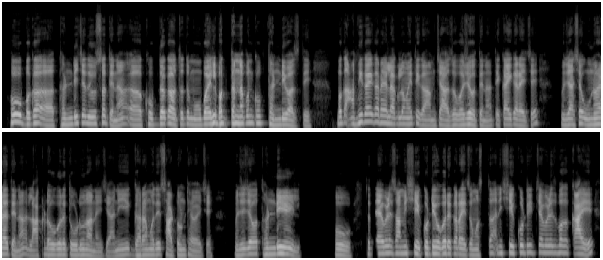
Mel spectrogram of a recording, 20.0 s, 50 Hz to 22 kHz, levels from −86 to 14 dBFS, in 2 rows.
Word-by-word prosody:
हो. 200 Hz, +1 st, +6 dB
बघा, 165 Hz, +1 st, +2 dB, 0.2 s
अ, -, -, -1 dB
थंडीच्या 160 Hz, +5 st, 0 dB
दिवसात 165 Hz, +2 st, +1 dB
आहे 130 Hz, -, +3 dB
ना 125 Hz, +4 st, 0 dB, 0.3 s
अ, -, -, 0 dB
खूपदा 150 Hz, +1 st, +1 dB
काय 165 Hz, 0 st, +5 dB
होतं 145 Hz, 0 st, 0 dB
तर 155 Hz, -, -2 dB
मोबाईल 150 Hz, +4 st, +4 dB
बघताना 170 Hz, 0 st, +4 dB
पण 180 Hz, +1 st, -3 dB
खूप 175 Hz, -1 st, -6 dB
थंडी 140 Hz, -2 st, 0 dB
वाजते. 120 Hz, -3 st, -1 dB, 0.5 s
मग 165 Hz, -, -1 dB
आम्ही 160 Hz, +5 st, +1 dB
काय 210 Hz, 0 st, +5 dB
करायला 190 Hz, -3 st, +1 dB
लागलो 155 Hz, 0 st, 0 dB
माहिती 155 Hz, +2 st, -1 dB
आहे -, -, -4 dB
का? 125 Hz, -, 0 dB
आमचे 125 Hz, 0 st, -4 dB
आजोबा 130 Hz, +2 st, 0 dB
जे 145 Hz, +2 st, +2 dB
होते 135 Hz, -2 st, -1 dB
ना, 115 Hz, 0 st, -7 dB
ते 135 Hz, -, -3 dB
काय 145 Hz, +1 st, +3 dB
करायचे 130 Hz, +1 st, 0 dB, 0.4 s
म्हणजे 135 Hz, +1 st, -1 dB
अशा 140 Hz, +4 st, 0 dB
उन्हाळ्यात 150 Hz, +1 st, +2 dB
आहे 130 Hz, -, 0 dB
ना 135 Hz, +6 st, -5 dB
लाकडं 120 Hz, +3 st, -3 dB
वगैरे 140 Hz, +1 st, -2 dB
तोडून 130 Hz, 0 st, -4 dB
आणायचे 110 Hz, -3 st, -4 dB
आणि 125 Hz, +7 st, -5 dB
घरामध्ये 135 Hz, +3 st, -3 dB
साठवून 130 Hz, -1 st, -2 dB
ठेवायचे. 110 Hz, -6 st, -7 dB, 0.4 s
म्हणजे 130 Hz, +2 st, -3 dB
जेव्हा 155 Hz, +1 st, +1 dB
थंडी 150 Hz, +3 st, +3 dB
येईल 145 Hz, -10 st, +2 dB, 0.6 s
हो. 130 Hz, -5 st, -3 dB, 0.3 s
तर -, -, -4 dB
त्यावेळेस 170 Hz, +2 st, +1 dB
आम्ही 170 Hz, 0 st, +1 dB
शेकोटी 165 Hz, -1 st, +1 dB
वगैरे 165 Hz, +1 st, +2 dB
करायचो 145 Hz, -3 st, +1 dB
मस्त 130 Hz, +4 st, -9 dB
आणि 175 Hz, 0 st, -5 dB
शेकोटीच्या 185 Hz, +1 st, -2 dB
वेळेस 185 Hz, -1 st, -3 dB
बघा 180 Hz, 0 st, -3 dB
काय 155 Hz, 0 st, +6 dB
आहे? -, -, -2 dB
150 Hz, 195 wpm, -23 LUFS, 130-170 Hz, 0.6 s, हो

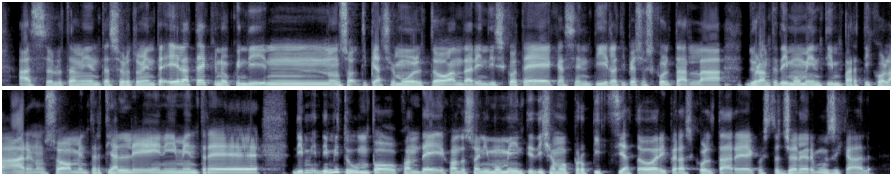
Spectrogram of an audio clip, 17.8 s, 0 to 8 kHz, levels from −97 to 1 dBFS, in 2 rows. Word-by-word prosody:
Assolutamente, 115 Hz, -3 st, -2 dB
assolutamente, 115 Hz, -2 st, 0 dB
e 150 Hz, -, +4 dB
la 155 Hz, 0 st, +4 dB
techno 165 Hz, -6 st, +1 dB
quindi, 125 Hz, -3 st, 0 dB
mhmm, 110 Hz, -1 st, +1 dB
non 110 Hz, +1 st, +1 dB
so, 110 Hz, -, 0 dB
ti -, -, -12 dB
piace 115 Hz, -1 st, -1 dB
molto 115 Hz, 0 st, +2 dB
andare 110 Hz, 0 st, +1 dB
in 110 Hz, -, -3 dB
discoteca, 115 Hz, +3 st, +1 dB
sentirla, 120 Hz, +1 st, -2 dB
ti 110 Hz, -, -10 dB
piace 115 Hz, 0 st, -3 dB
ascoltarla 110 Hz, -1 st, -1 dB, 0.2 s
durante 115 Hz, 0 st, 0 dB
dei 115 Hz, 0 st, +2 dB
momenti 115 Hz, 0 st, +1 dB
in 110 Hz, -1 st, -1 dB
particolare, 115 Hz, -1 st, 0 dB
non 100 Hz, +1 st, -6 dB
so, 105 Hz, -1 st, +1 dB
mentre 100 Hz, +1 st, -4 dB
ti 110 Hz, -, -2 dB
alleni, 100 Hz, +2 st, +1 dB
mentre 100 Hz, -1 st, +3 dB, 0.3 s
dimmi 155 Hz, +9 st, -3 dB
dimmi 165 Hz, +10 st, +1 dB
tu, 125 Hz, -, 0 dB
un 105 Hz, -2 st, +1 dB
po', 105 Hz, 0 st, +1 dB
quand'è 115 Hz, +2 st, 0 dB
quando 115 Hz, -1 st, -1 dB
sono 125 Hz, +3 st, -1 dB
i 120 Hz, -, +1 dB
momenti, 120 Hz, +1 st, +1 dB
diciamo, 115 Hz, 0 st, -1 dB
propiziatori 120 Hz, -2 st, 0 dB
per 110 Hz, -, 0 dB
ascoltare 105 Hz, -1 st, -1 dB
questo 110 Hz, +1 st, -6 dB
genere 105 Hz, -2 st, 0 dB
musicale. 100 Hz, -2 st, -4 dB
115 Hz, 160 wpm, -22 LUFS, 105-120 Hz, 0.3 s, e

